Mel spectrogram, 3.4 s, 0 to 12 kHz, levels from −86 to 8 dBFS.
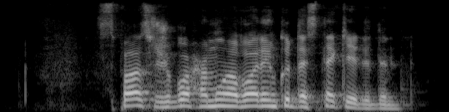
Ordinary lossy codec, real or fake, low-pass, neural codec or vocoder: Opus, 32 kbps; fake; 10.8 kHz; codec, 44.1 kHz, 7.8 kbps, Pupu-Codec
